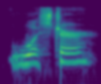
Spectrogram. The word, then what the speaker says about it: Worcester: Yeah, so she grew up in Worcester, Massachusetts. Worcester, for those of you who are not from Worcester, you would probably pronounce it Worcester.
